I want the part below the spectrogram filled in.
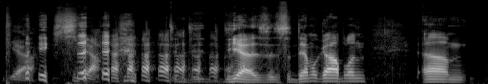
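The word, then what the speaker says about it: Demogoblin: called the demog globin is that pronounced right demog gloin uh Goblin Goblin yeah because like the Hob Goblin oh yeah I put the L in the wrong yeah yeah a demo Goblin um h basically been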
